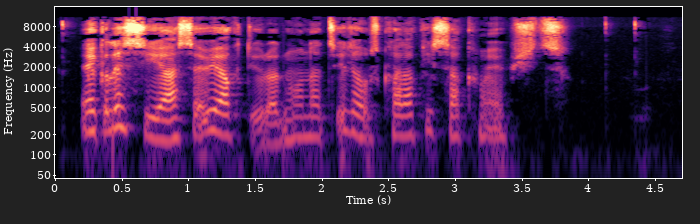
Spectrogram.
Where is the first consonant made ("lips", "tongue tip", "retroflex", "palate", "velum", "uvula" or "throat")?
velum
